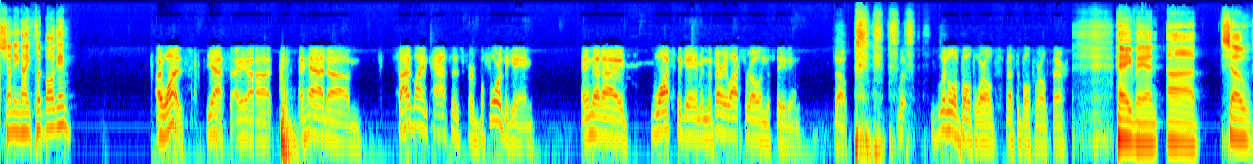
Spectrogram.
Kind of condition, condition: link, phone line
